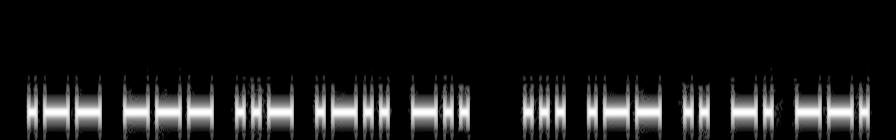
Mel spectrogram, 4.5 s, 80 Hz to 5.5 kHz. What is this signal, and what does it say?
Morse code, heard as a keyed tone, about 30 wpm, 600 Hz. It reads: WOULD SWING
